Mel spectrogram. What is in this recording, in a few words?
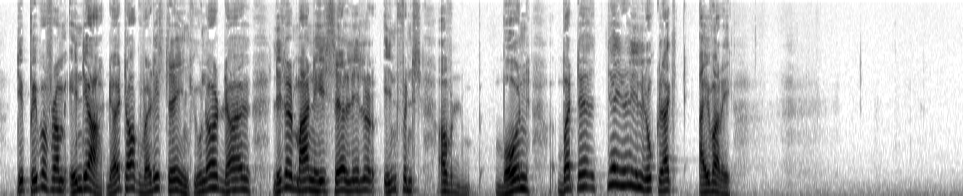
Indian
